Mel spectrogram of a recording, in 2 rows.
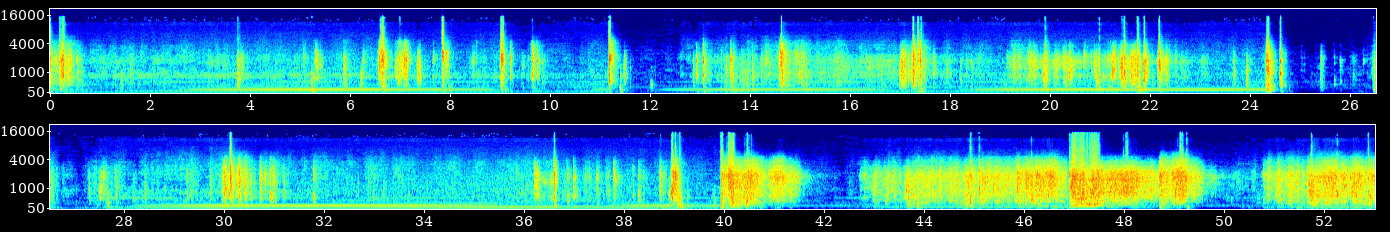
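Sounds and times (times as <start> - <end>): noise in waves: 0.0 - 11.6, 12.2 - 24.6, 26.5 - 53.0
steady low hum: 0.0 - 53.0
sharp knocks and cracks: 5.2 - 10.0, 11.1 - 12.1, 17.0 - 18.3, 36.6 - 40.6.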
